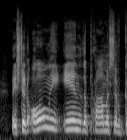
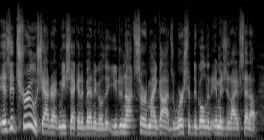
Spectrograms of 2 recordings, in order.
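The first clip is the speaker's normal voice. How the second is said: ordinary delivery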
